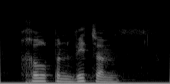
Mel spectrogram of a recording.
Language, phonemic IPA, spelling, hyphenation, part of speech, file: Dutch, /ˈɣʏl.pə(n)ˈʋɪ.təm/, Gulpen-Wittem, Gul‧pen-‧Wit‧tem, proper noun, Nl-Gulpen-Wittem.ogg
- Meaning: a municipality of Limburg, Netherlands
